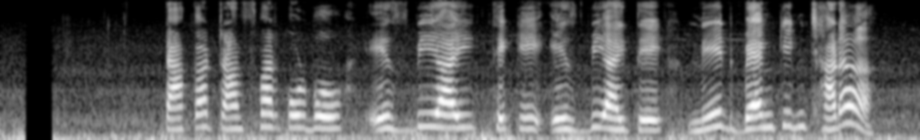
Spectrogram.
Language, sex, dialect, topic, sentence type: Bengali, female, Standard Colloquial, banking, question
